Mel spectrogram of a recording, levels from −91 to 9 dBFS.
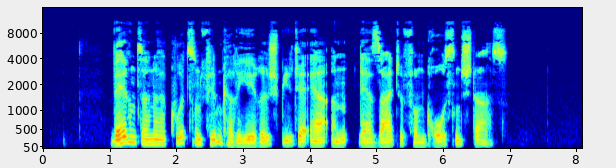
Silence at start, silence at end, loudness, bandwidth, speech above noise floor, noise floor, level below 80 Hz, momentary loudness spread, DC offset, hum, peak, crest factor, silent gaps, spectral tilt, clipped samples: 1 s; 1.15 s; -24 LUFS; 11.5 kHz; 52 dB; -76 dBFS; -52 dBFS; 9 LU; under 0.1%; none; -4 dBFS; 22 dB; none; -4.5 dB/octave; under 0.1%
